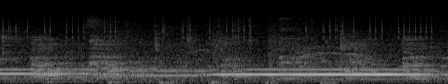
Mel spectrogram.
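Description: Instrumental film-score music with long held notes, the main note settling slightly lower about halfway through, playing from a small CRT television's speaker.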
